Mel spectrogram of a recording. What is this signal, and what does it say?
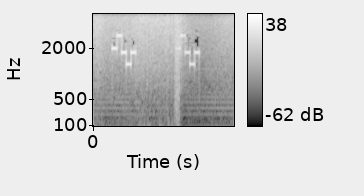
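Five-tone selective call (ZVEI), heard as quick runs of five tones, tones of about 70 ms. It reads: 88747
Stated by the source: ZVEI five-tone selective call 88786, received via SDR.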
